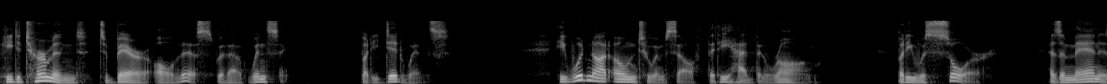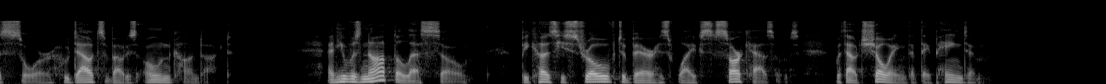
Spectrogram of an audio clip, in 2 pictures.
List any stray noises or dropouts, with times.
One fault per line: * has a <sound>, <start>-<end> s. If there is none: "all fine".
all fine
